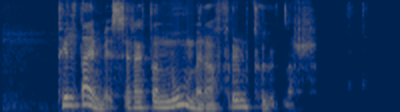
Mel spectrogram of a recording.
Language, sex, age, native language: Icelandic, male, 20-29, Icelandic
